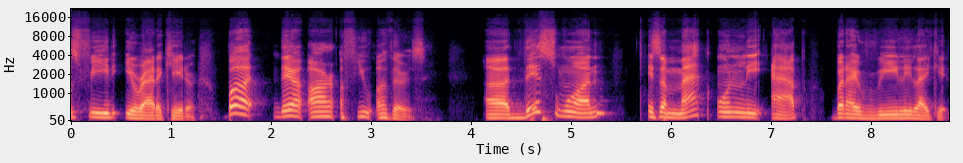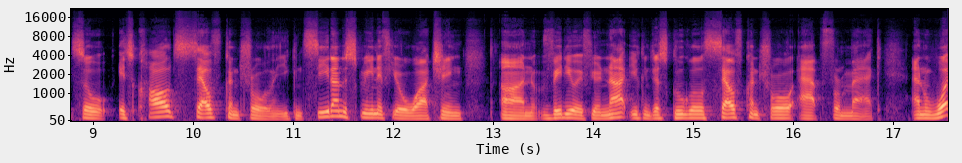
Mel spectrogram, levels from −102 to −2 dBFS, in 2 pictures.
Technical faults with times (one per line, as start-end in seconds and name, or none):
none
